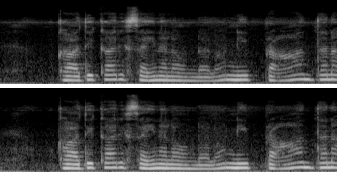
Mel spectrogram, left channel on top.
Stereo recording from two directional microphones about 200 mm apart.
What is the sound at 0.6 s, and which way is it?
Speech, 10° left (ahead or behind).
